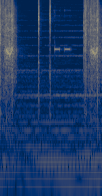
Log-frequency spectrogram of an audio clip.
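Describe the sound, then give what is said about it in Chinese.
Camera shutter clicks and whirring bursts as a young forensic examiner photographs part of a corpse at a crime scene: a whir, two sharp separate clicks, then another whir, crisp and fairly loud with no talking. “替原交代身旁的一个年轻的鉴定人员对这个部分拍照。”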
